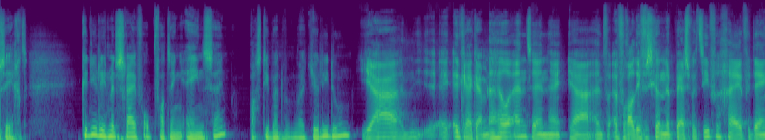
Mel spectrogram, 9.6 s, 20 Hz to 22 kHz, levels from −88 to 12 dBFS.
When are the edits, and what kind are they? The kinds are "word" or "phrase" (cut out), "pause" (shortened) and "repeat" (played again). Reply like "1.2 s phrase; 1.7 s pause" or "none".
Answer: 1.4 s word; 4.5 s pause; 6.1 s word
